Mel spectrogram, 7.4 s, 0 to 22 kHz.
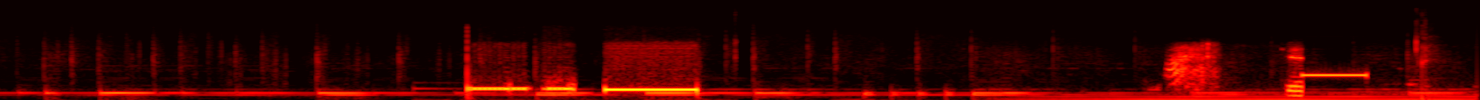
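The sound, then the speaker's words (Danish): A phone call being placed by a Radio 4 journalist to an out-of-hours doctor: a quick series of keypad dialing tones, followed by a steady electronic ringing tone over a low hum on the line, with a short beep near the end. “Vi ringer til vagtlægen for at høre, hvordan hun forholder sig til den klage og den kritik, Sabrina og Belinda har.”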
